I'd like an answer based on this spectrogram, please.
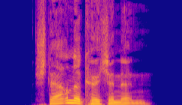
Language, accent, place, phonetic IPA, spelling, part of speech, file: German, Germany, Berlin, [ˈʃtɛʁnəˌkœçɪnən], Sterneköchinnen, noun, De-Sterneköchinnen.ogg
- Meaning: plural of Sterneköchin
